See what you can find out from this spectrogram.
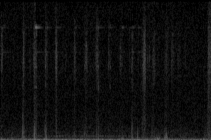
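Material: Metal.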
